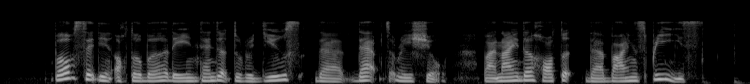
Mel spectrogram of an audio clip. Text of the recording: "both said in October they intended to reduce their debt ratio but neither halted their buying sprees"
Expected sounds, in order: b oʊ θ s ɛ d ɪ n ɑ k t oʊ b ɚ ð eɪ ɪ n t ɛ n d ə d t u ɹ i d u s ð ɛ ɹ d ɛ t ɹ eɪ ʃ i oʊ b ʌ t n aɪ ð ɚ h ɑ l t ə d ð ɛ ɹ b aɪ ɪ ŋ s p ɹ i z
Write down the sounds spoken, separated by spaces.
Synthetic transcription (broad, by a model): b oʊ s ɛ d ɪ n ɑ k t oʊ b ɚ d eɪ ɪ n t ɛ n d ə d t u ɹ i d u s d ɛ d ɛ t ɹ eɪ ʃ i oʊ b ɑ t n aɪ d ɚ h ɑ t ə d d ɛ b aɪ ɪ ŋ s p ɹ i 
